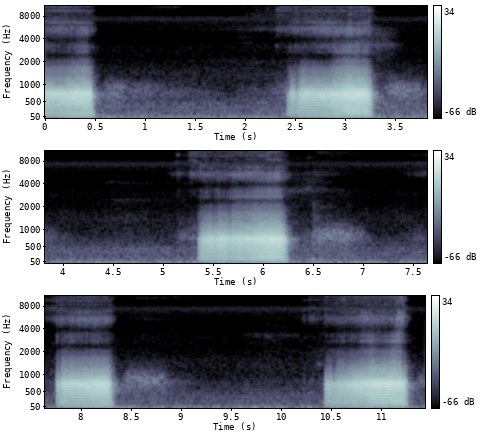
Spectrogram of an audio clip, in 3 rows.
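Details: Snoring puppy asleep: loud, buzzing tonal snores on each in-breath, roughly 20 a minute, with near-silence between; heavy snoring.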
